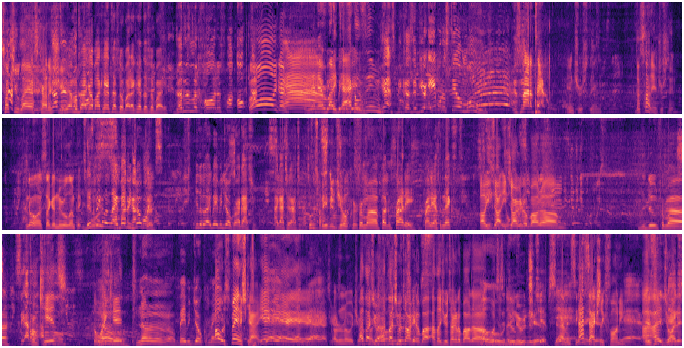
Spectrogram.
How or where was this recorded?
busy venue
